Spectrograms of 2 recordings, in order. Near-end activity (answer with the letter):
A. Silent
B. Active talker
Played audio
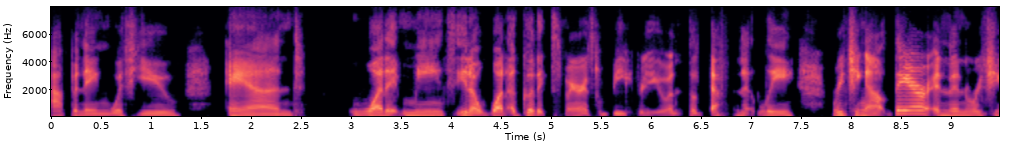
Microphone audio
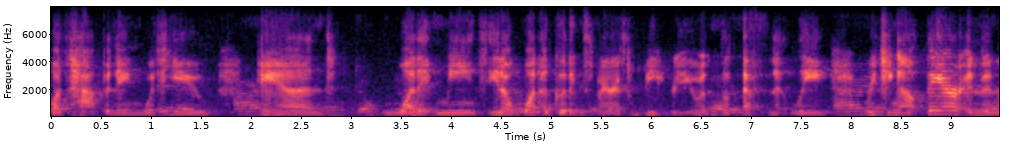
B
